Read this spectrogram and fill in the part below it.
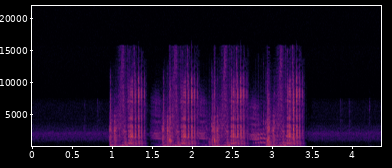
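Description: A wooden chest creaks open and thuds shut.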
